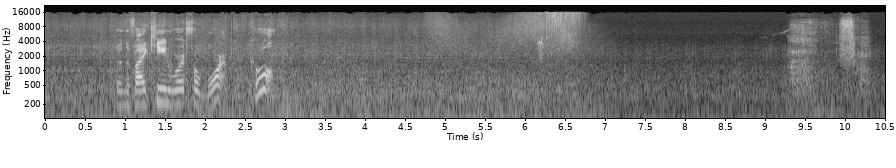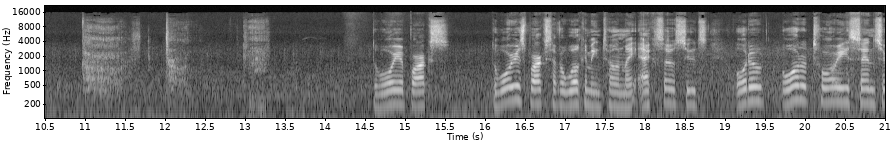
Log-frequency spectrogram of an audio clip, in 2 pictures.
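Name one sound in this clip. A creature voice growls and barks in short gruff bursts.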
